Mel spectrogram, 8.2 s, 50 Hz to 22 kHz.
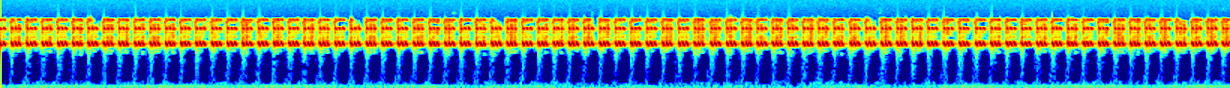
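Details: Long-tailed tree cricket from the National Institute of Biological Resources, 2020: a steady, high, ringing trill of rapid even pulses, unbroken throughout, with a faint low hum beneath.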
